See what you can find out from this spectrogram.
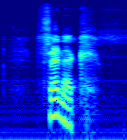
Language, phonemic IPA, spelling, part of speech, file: Dutch, /ˈfɛnək/, fennek, noun, Nl-fennek.ogg
- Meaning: fennec fox, Vulpes zerda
